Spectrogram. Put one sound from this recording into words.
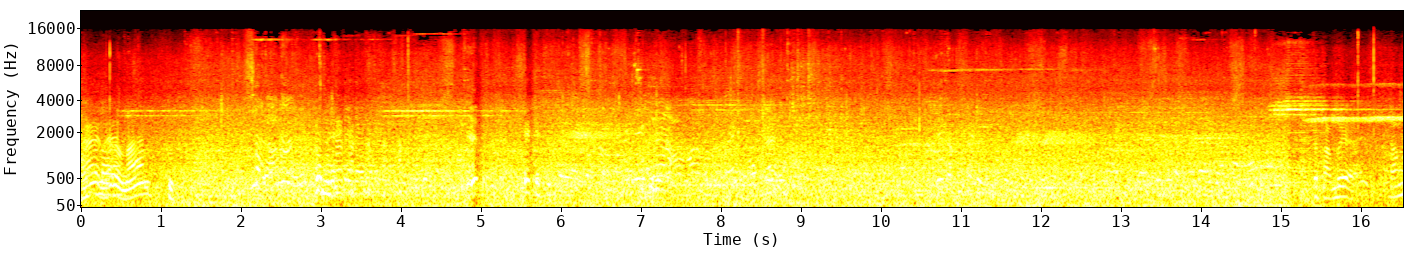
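Several people talk and call out in a large echoing hall.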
